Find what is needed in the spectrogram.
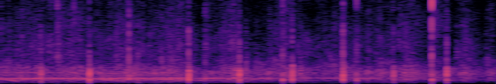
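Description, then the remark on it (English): A studio audience applauds steadily to welcome a political strategist and best-selling author as a guest, with a dense stream of sharp, overlapping claps at moderate loudness and no talking. “Make some noise for Liz Smith, y'all.”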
